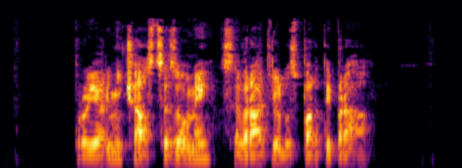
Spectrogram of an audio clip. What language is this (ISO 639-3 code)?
ces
